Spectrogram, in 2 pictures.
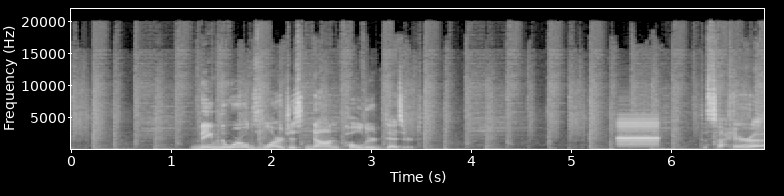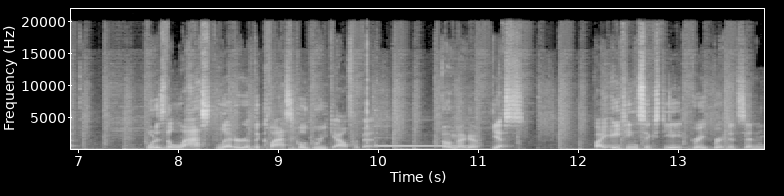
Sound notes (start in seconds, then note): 5.4 buzzer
